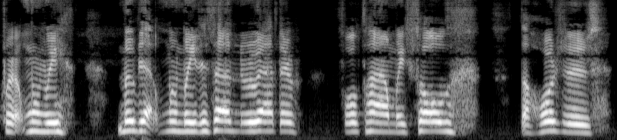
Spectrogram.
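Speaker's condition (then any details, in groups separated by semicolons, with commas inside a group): Double hemiplegia cerebral palsy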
